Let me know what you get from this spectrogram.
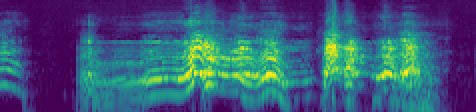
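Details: Cute dogs talking to each other: a drawn-out wavering whine that rises and falls, followed by two rough barking yelps.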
